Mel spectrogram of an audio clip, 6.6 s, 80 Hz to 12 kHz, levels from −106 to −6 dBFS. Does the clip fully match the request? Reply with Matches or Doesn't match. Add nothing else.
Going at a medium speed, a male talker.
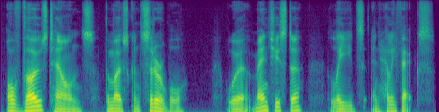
Doesn't match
